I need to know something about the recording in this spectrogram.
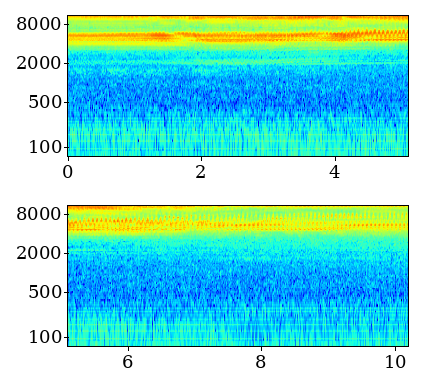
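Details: Cicadas singing in a big city, a loud shimmering buzz high in pitch with a fast pulsing texture that swells slightly toward the end, low urban traffic rumble beneath.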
